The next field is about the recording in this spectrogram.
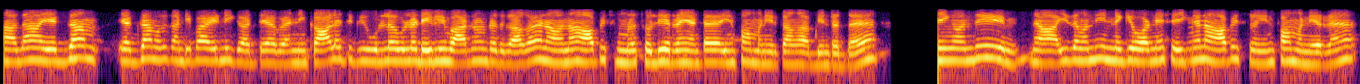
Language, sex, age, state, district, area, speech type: Tamil, female, 60+, Tamil Nadu, Cuddalore, rural, conversation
